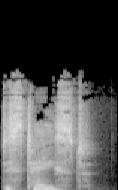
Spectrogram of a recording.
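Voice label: "distaste", British English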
